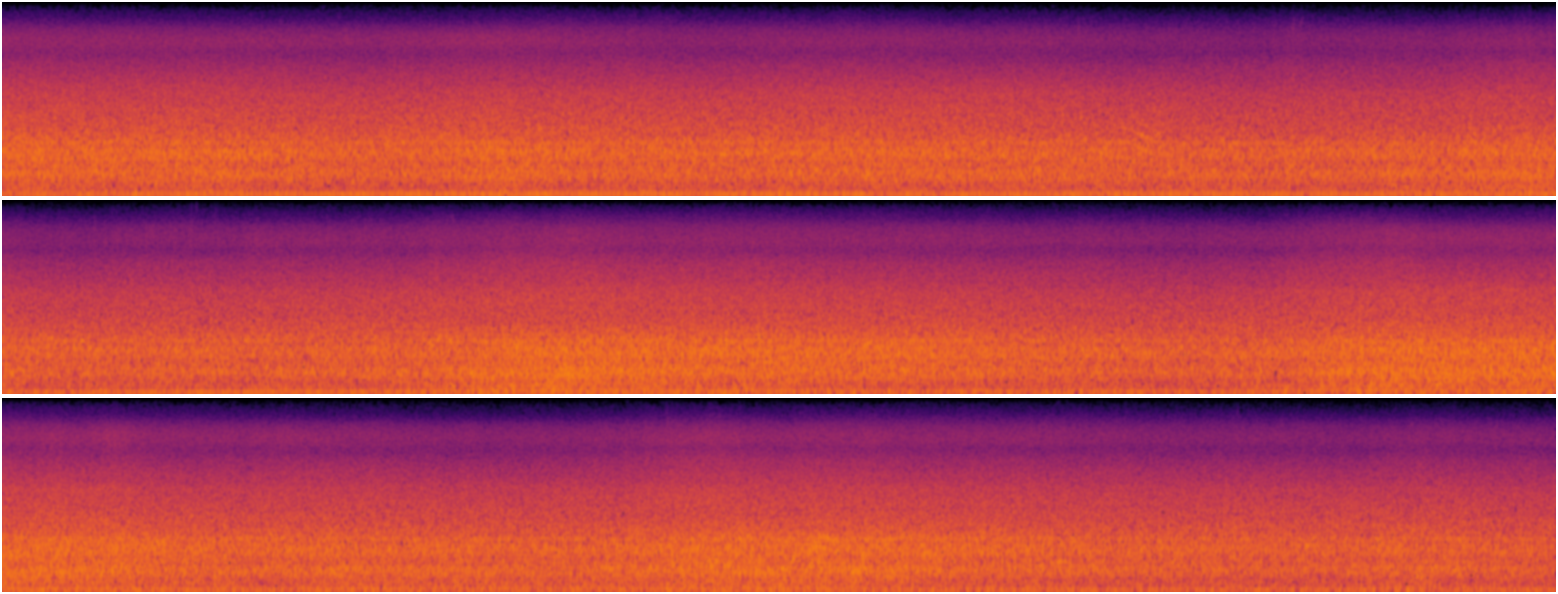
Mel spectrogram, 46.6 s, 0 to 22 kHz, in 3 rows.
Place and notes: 杉福生態園區, Hsiao Liouciou Island - the waves
Waterfront Park, sound of the waves
Zoom H2n MS +XY
Pingtung County, Liuqiu Township, 肚仔坪路2號, November 2014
